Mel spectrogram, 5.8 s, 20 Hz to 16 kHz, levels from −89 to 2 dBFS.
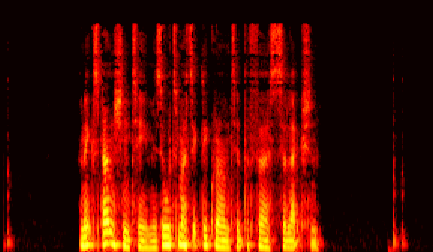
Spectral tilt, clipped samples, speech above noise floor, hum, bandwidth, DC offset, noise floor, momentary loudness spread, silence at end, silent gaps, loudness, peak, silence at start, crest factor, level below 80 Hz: -7 dB/octave; under 0.1%; 62 dB; none; 11.5 kHz; under 0.1%; -82 dBFS; 11 LU; 0.5 s; none; -21 LUFS; -4 dBFS; 1.05 s; 18 dB; -44 dBFS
